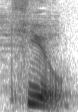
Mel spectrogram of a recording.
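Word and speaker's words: queue: this word is Q just like saying the letter Q out loud Q it also has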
